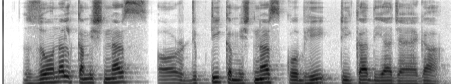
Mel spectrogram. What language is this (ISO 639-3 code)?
urd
